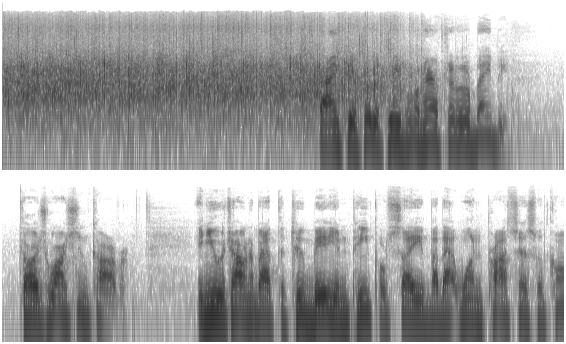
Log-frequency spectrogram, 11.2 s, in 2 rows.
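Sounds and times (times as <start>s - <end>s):
audience applause: 0.0s - 4.4s
speech: 3.2s - 5.2s, 5.8s - 7.0s, 7.6s - 11.2s.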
